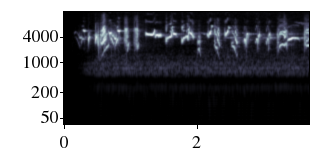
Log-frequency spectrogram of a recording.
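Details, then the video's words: Eurasian siskin song, used as a tutor recording for competition canaries: a rapid twittering run of high chirps and trills with short thin whistled notes, in continuous phrases with brief gaps. "Suara Burung Eurasian Siskin Untuk Masteran Kenari Lomba"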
